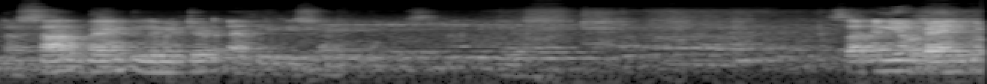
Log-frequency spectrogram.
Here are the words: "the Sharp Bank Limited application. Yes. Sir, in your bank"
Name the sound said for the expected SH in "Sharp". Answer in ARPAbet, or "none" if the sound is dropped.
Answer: S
